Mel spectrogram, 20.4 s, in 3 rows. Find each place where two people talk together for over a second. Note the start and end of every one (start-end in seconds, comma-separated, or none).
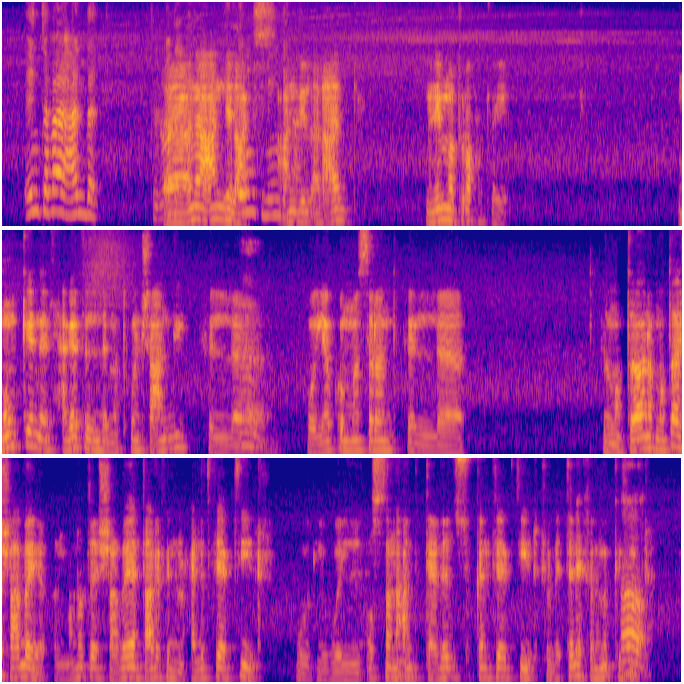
1.6-3.1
